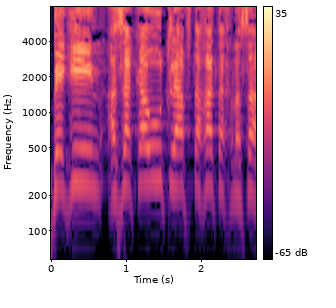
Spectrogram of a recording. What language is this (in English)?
Hebrew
